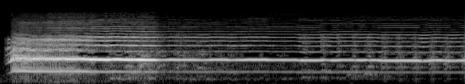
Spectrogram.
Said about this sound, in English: She walks directly to the other end of the couch and screams at him.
